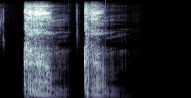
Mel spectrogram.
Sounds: Throat clearing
